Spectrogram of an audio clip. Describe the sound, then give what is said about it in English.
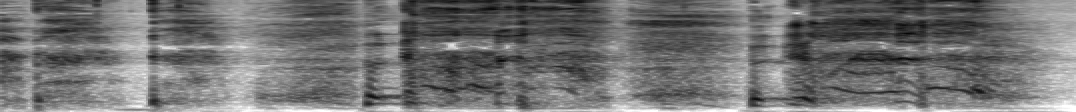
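A harsh bronchial cough from a person with a chest illness, coming as a loud, rough fit of repeated bursts with short wheezy catches between them. “so yes, the ugly is the bronchial cough.”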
